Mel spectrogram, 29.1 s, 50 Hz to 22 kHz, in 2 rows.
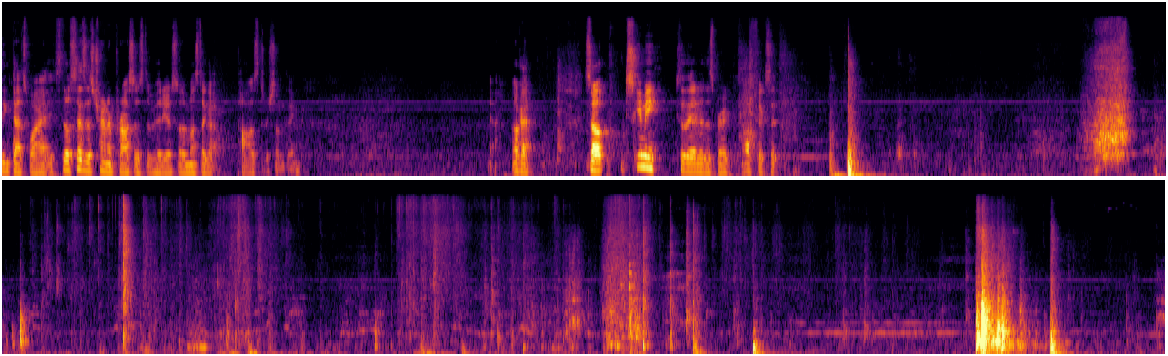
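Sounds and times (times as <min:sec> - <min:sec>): plastic shrink-wrap tearing: 0:15.0 - 0:18.2, 0:19.4 - 0:24.0.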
